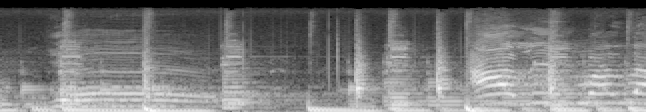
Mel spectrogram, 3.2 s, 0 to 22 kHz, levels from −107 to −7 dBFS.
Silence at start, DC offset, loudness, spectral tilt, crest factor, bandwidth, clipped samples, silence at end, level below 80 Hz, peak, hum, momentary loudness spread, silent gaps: 0 s; under 0.1%; -19 LUFS; -6 dB/octave; 12 dB; 15 kHz; under 0.1%; 0 s; -24 dBFS; -6 dBFS; none; 9 LU; none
